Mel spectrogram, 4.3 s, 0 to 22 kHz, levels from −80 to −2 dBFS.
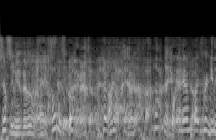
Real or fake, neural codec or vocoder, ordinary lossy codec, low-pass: fake; codec, 16 kHz, 1 kbps, FunCodec, trained on Chinese and English, 50 frames a second; MP3, 32 kbps; 7.2 kHz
